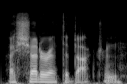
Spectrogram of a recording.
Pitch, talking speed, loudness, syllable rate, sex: 110 Hz, 235 wpm, -18 LUFS, 7.3 syllables/s, male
